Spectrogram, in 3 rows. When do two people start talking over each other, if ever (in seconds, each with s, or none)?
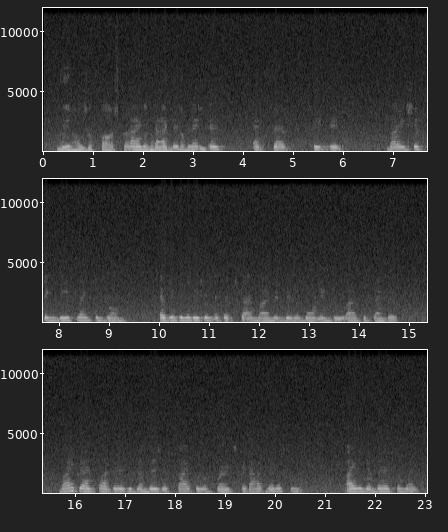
1.7 s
